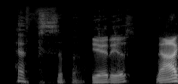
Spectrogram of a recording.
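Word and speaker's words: Hephzibah: You say hef like you Hefner, can't you?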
